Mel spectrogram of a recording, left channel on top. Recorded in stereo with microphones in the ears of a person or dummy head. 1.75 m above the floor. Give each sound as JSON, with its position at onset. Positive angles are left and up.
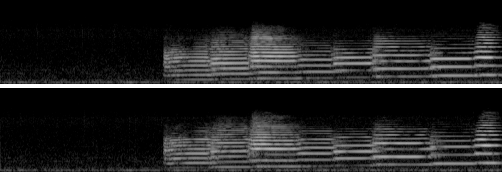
{"t": 1.6, "sound": "a trumpet", "side_deg": 10, "distance_m": 4.5}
